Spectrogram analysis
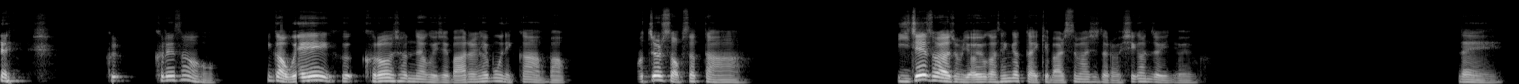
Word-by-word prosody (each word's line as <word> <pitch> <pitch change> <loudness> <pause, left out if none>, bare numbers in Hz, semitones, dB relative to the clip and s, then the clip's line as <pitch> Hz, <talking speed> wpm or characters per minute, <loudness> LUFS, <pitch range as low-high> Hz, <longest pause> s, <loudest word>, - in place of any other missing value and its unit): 네. 160 -1 -1 0.8
그 180 0 -6 0.3
그래서 185 - -2 0.5
그니까 - - +3
왜 185 +1 +7
그 405 - -4
그러셨냐고 145 -6 -1
이제 105 +1 -5
말을 105 +5 -3
해 145 - 0
보니까 120 -7 -6
막 100 -1 -9 0.6
"어쩔 130 +11 +5
수 200 - -3
없었다." 105 -8 -5 1.4
"이제서야 165 +3 +7
좀 125 -3 -6
여유가 115 +1 0
생겼다." 145 -1 -3
이렇게 100 - -5
말씀하시더라고요 100 0 -7
시간적인 115 -3 -6
여유가. 95 -1 -16 2.5
네. 105 -4 -8
120 Hz, 235 characters per minute, -19 LUFS, 100-150 Hz, 2.5 s, 왜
